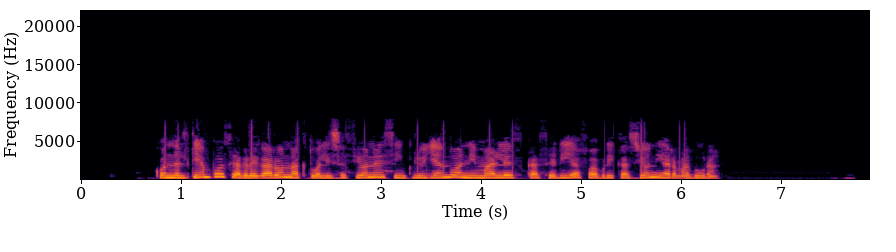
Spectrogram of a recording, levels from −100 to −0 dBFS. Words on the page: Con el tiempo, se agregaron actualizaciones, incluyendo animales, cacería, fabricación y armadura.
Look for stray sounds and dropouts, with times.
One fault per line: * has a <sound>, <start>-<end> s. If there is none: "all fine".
all fine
